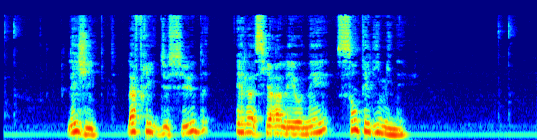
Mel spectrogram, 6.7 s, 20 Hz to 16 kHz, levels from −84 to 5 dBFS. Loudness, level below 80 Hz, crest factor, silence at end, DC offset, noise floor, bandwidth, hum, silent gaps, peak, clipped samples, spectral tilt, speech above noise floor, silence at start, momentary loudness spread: -17 LUFS; -50 dBFS; 18 dB; 1.6 s; under 0.1%; -52 dBFS; 11.5 kHz; none; none; 0 dBFS; under 0.1%; -6 dB/octave; 37 dB; 0.85 s; 8 LU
